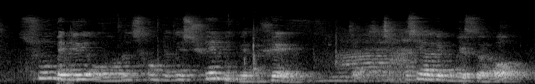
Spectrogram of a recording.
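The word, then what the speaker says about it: שֵׁם: 원래 우리 한글 성경에 셈 이렇게 되어 있지만 히브리어 성경의 발음은 쉐입니다. 쉐.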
